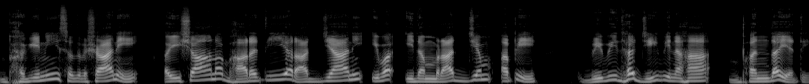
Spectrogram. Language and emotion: Sanskrit, neutral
